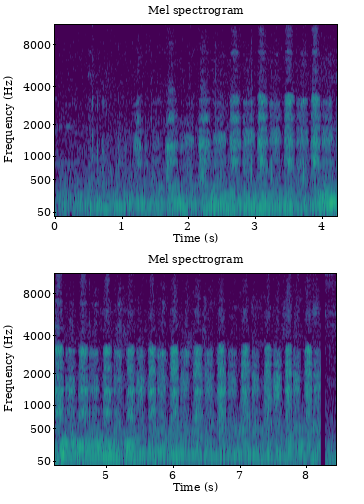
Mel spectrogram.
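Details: French Bulldog panting steadily indoors, quick rhythmic breaths of about three per second, each a soft airy pulse, running continuously and fairly quietly from start to finish.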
